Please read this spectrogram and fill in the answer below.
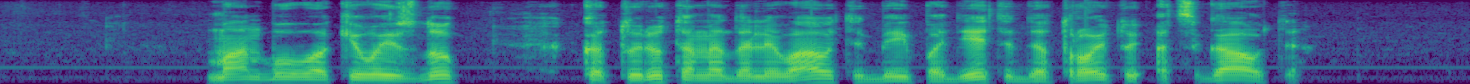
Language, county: Lithuanian, Vilnius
